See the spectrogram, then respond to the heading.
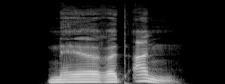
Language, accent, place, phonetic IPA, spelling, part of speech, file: German, Germany, Berlin, [ˌnɛːəʁət ˈan], näheret an, verb, De-näheret an.ogg
- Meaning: second-person plural subjunctive I of annähern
